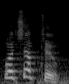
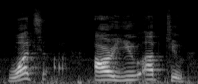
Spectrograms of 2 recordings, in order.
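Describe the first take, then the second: First: The words run together in a reduced form. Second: Every word is pronounced fully and separately. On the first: "this is how you're going to hear it" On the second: "No one says that"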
